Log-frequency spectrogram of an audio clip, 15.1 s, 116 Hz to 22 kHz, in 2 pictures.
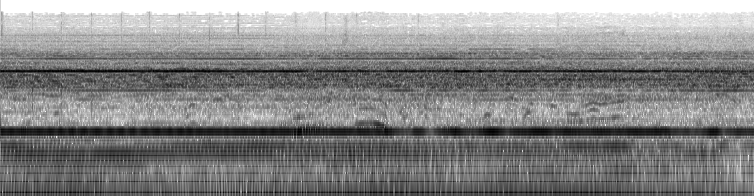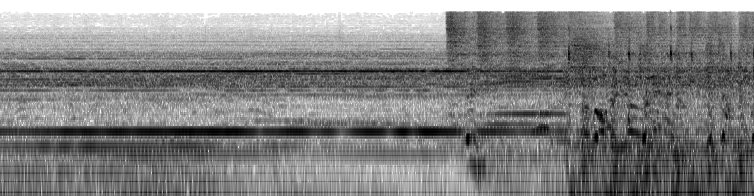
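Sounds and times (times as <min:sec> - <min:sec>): electric guitars ringing: 0:00.0 - 0:15.0
thrash metal band playing: 0:00.0 - 0:15.0.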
